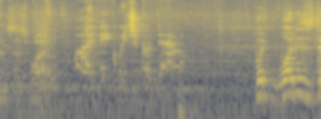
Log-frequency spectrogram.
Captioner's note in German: leise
